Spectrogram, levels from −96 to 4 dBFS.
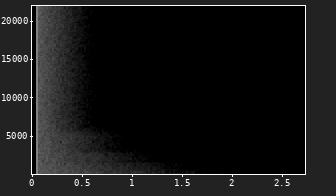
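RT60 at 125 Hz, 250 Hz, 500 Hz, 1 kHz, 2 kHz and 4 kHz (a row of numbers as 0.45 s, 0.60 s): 3.4 s, 2.8 s, 2.8 s, 2.5 s, 2.0 s, 1.5 s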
